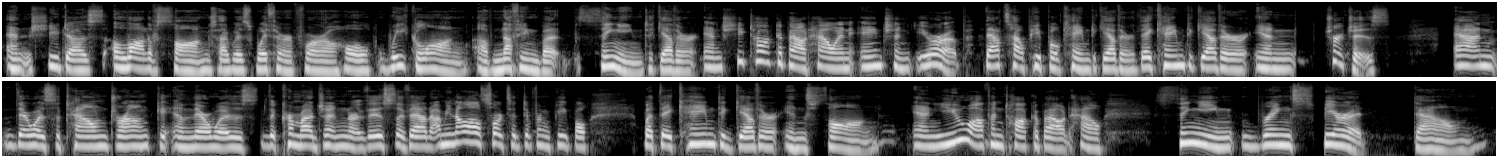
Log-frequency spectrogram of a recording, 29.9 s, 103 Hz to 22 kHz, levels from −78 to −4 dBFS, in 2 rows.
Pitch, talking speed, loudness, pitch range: 210 Hz, 155 wpm, -20 LUFS, 190-230 Hz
